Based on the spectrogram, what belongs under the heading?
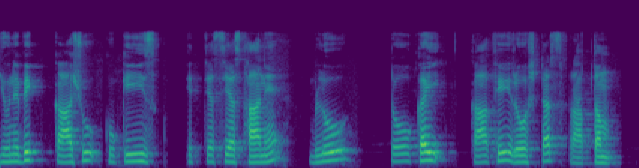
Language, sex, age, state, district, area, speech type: Sanskrit, male, 18-30, Bihar, Madhubani, rural, read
